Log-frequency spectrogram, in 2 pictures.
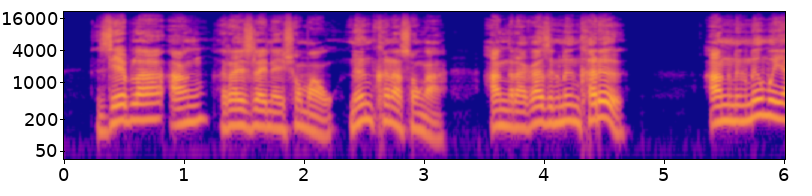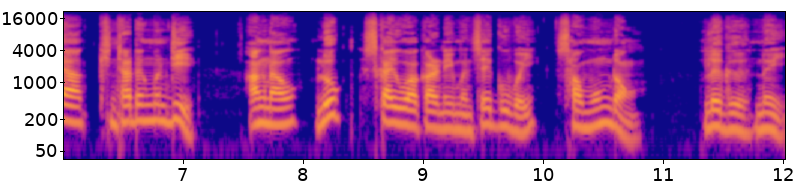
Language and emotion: Bodo, angry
